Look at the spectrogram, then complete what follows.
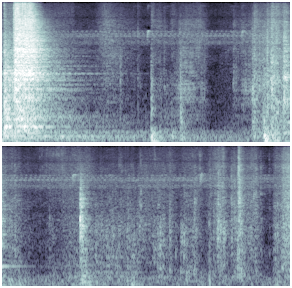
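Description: Steel cart panels and parts clattering as they are handled and unpacked from a cardboard box. One loud clang right at the start rings on briefly, then a few lighter knocks follow.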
